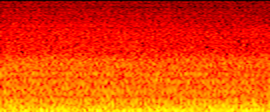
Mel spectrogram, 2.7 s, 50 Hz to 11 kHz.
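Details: GM blower after replacing the blower control module, cold day, fan on high, set to 74 and hot: steady, even rush of air with no ticking, rubbing or wobble; blower running smoothly.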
